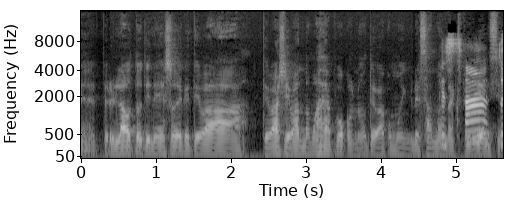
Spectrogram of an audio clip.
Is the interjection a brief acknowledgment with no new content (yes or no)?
no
